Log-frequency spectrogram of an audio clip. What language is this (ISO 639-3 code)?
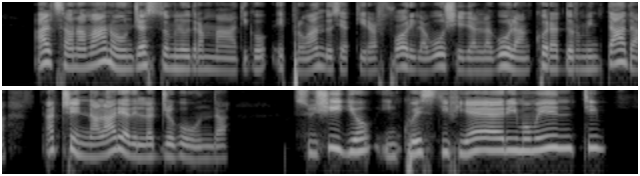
ita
